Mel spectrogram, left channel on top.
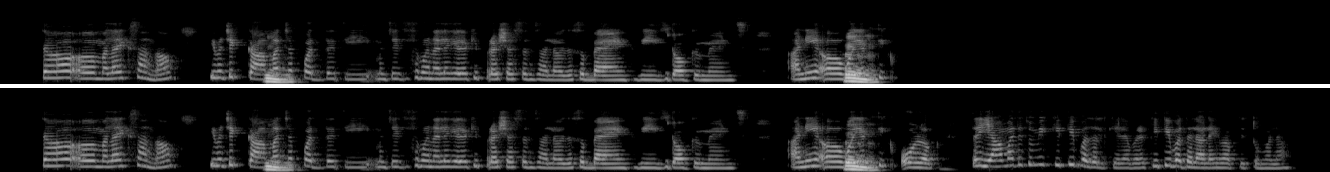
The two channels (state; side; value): drops out; left; at 9.0 s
